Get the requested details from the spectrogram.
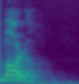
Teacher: Por ejemplo, si yo digo un bolo, la B, ahí bolo, se unen los dos labios, se impide la salida del aire y sale de golpe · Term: oclusivo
